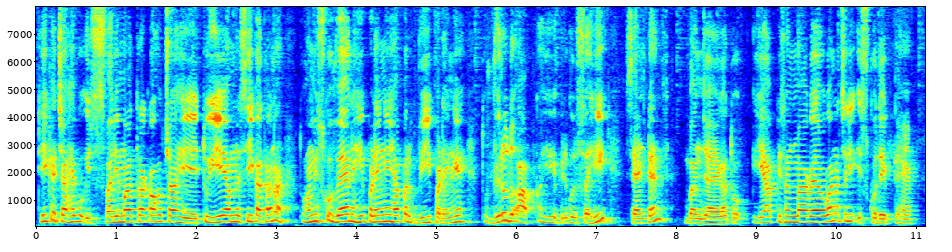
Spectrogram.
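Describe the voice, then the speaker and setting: A shorthand teacher giving a patient step-by-step tutorial, sounding out syllables slowly one at a time and addressing learners as friends. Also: medium pitch, darkish tone.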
